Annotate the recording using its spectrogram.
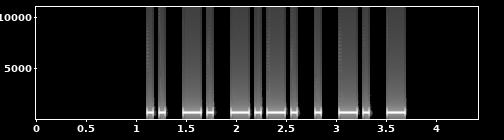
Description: Morse code, heard as a keyed tone, about 20 wpm, 700 Hz. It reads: INCENT
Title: Build A Word - 3 Letters At A Time - 9-Letter Words - 20wpm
